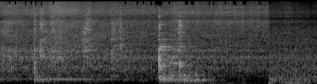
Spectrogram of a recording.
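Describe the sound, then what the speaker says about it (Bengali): Ground spices with tomato stir-fried in oil over a medium gas flame make a dense, continuous sizzle broken by a few scraping strokes of a spatula, close and loud with no talking. "গ্যাসের ফ্লেম মিডিয়ামে রেখে মশলাটা আমি 4 মিনিট সময় ধরে আমি কষে নেব।"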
